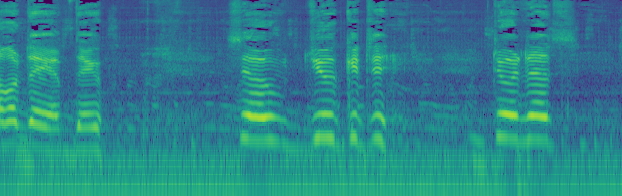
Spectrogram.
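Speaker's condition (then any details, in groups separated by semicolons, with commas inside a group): Traumatic brain injury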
